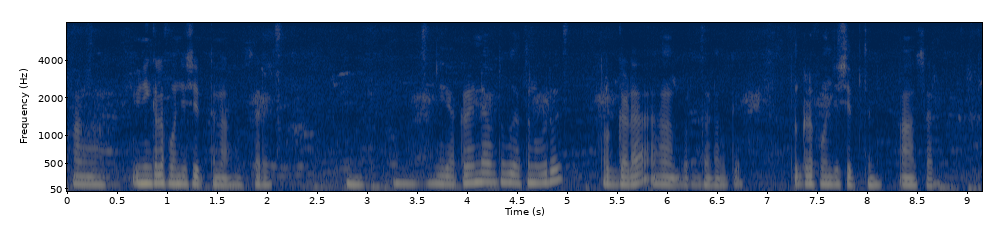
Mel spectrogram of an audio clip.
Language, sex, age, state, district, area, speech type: Telugu, male, 18-30, Andhra Pradesh, Anakapalli, rural, spontaneous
